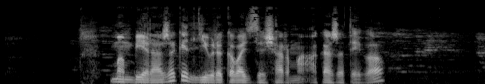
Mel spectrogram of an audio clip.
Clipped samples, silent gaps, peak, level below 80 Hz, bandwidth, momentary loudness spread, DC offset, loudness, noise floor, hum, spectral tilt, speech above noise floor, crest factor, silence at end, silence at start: under 0.1%; none; -2 dBFS; -58 dBFS; 16 kHz; 22 LU; under 0.1%; -22 LUFS; -67 dBFS; none; -2.5 dB/octave; 44 dB; 24 dB; 0 s; 0.8 s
